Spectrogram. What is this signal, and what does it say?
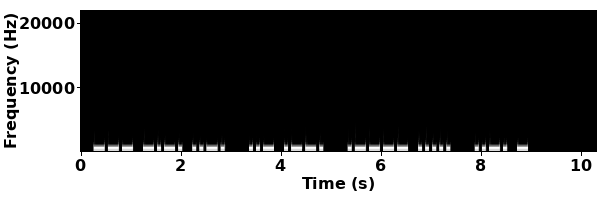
Morse code, heard as a keyed tone, about 17 wpm, 700 Hz. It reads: OCF UP 15 FT
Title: Practice QSO - Exchange 2 - Info - 17wpm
